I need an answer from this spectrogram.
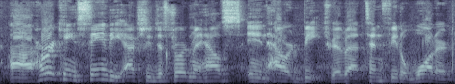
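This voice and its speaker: A man's voice: mid-range voice, fast talker, crowd noise, low-quality recording. A man from Queens in his thirties, a political candidate answering TV interview questions earnestly, with many hesitant fillers. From New York, Queens.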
